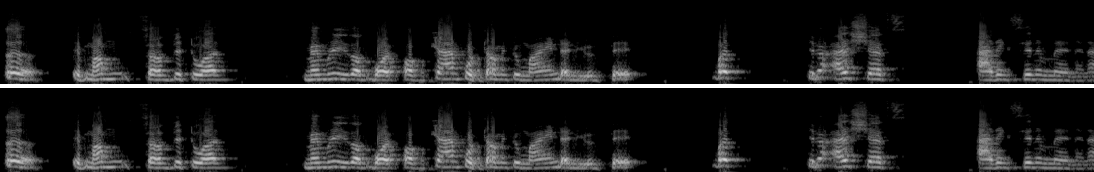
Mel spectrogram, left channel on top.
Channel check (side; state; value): both; identical; correlation 1.00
